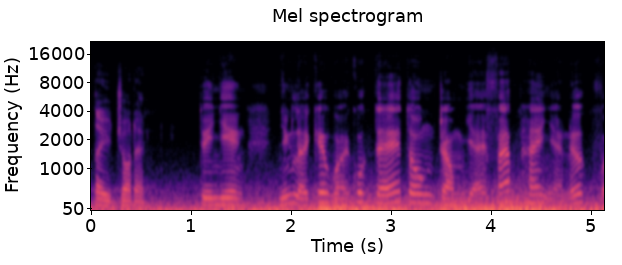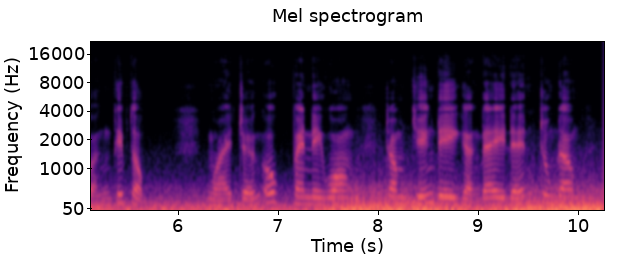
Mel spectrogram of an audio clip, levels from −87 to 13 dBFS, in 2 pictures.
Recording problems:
wind noise on the microphone; occasional gusts; 10 dB below the speech

